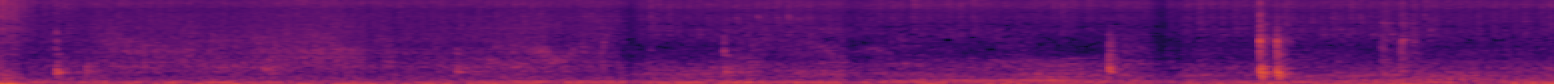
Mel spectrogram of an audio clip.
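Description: Chicken pieces and grated tomato sizzling gently in oil in a frying pan while a spatula stirs them, with a few light clicks and scrapes of the spatula against the pan in the second half.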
